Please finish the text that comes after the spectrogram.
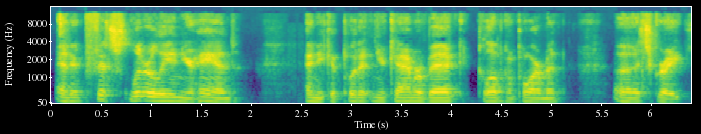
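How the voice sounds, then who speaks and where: An older man co-hosts a casual podcast at an even middle pitch. He talks with eager enthusiasm, stumbling over restarts and filler words as he goes. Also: normal speed. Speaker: podcast co-host.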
